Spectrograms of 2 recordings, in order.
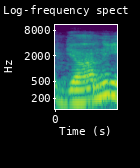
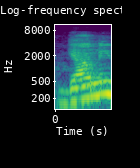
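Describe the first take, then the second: First: The first syllable begins with a j sound. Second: The first syllable begins with a g sound. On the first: The speaker calls it right. "जैसे ज्ञानी है" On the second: The speaker calls it wrong. "ज्ञानी नहीं होता है"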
